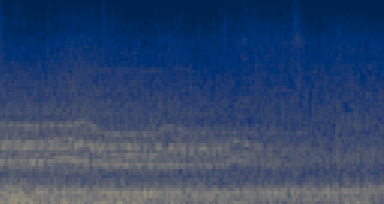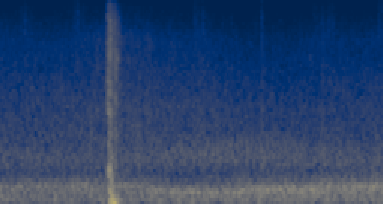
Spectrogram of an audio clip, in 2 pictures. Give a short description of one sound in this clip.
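Water splashes softly as a figure wades through it.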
